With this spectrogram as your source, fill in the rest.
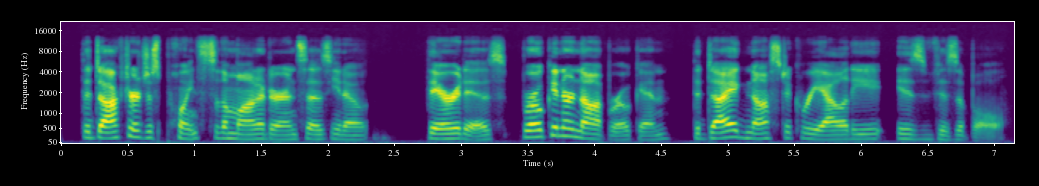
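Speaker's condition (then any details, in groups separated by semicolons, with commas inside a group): No condition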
